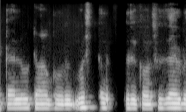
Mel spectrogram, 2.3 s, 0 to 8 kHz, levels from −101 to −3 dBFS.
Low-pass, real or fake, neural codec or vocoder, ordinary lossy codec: 7.2 kHz; fake; codec, 16 kHz, 4 kbps, X-Codec, HuBERT features, trained on balanced general audio; none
